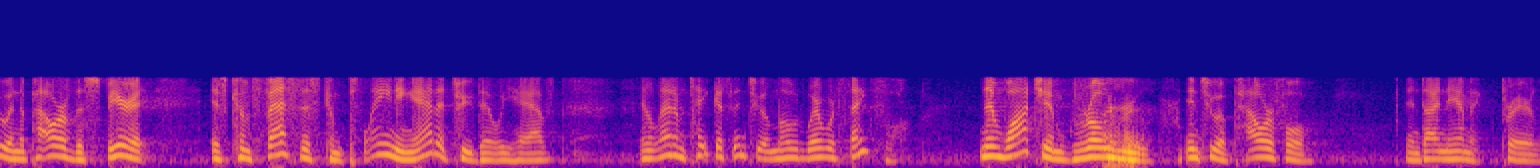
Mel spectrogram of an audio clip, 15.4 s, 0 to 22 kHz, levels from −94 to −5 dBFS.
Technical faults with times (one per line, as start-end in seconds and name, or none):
11.02-11.82 codec payload misread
